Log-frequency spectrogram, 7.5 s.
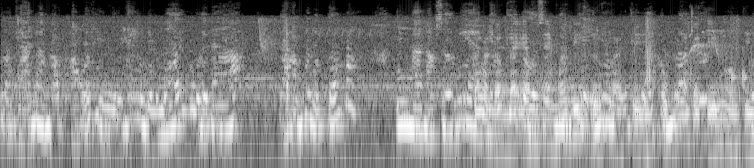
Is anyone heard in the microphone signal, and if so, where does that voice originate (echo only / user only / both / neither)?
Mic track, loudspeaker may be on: both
